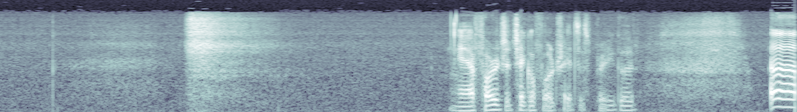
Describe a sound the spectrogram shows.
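Playing cards slide onto a table with a soft swish.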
